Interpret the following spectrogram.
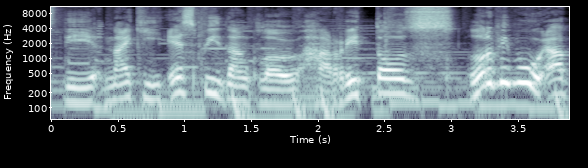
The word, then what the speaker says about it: Jarritos: and take notice of the correct pronunciation of Jarritos. Every time you hear a content creator talking about these, you are just waiting, listening patiently for the rolling of that R.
